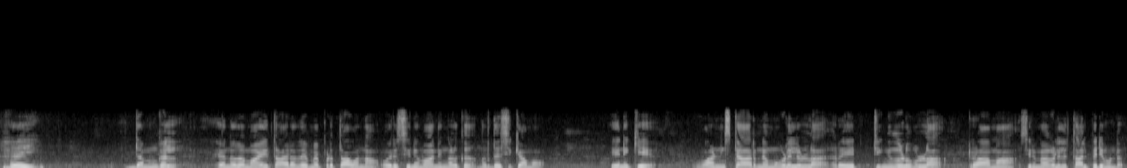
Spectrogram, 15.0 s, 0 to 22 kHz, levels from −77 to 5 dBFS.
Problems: constant background noise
